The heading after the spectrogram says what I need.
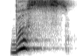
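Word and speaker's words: buss: on the other hand we also have the word puss bus here we have more than one consonant coming after we have actually two so that's why the u becomes really short let's say these two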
